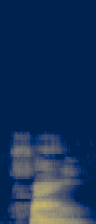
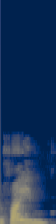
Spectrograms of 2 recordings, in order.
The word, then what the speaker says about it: faim: Bukan faim, tapi fin. A, I, A tadi. Oh, kursornya genit nih lari-lari. Oke. A ketemu I tadi dibaca E ya. Kemudian M di akhir kata kan dibaca sengau. Jadi fin. Oke.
